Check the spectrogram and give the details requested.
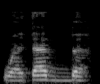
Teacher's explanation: The correct performance stressing on حركة التاء.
